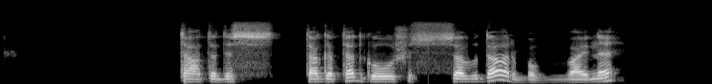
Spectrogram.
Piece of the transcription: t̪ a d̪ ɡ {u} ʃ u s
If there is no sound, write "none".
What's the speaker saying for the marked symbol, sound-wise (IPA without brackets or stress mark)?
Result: uː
